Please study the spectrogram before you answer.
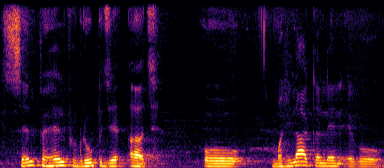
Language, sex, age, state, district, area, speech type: Maithili, male, 18-30, Bihar, Darbhanga, rural, spontaneous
